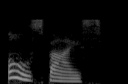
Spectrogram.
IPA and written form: ˈɔːlˌspaɪs (allspice)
